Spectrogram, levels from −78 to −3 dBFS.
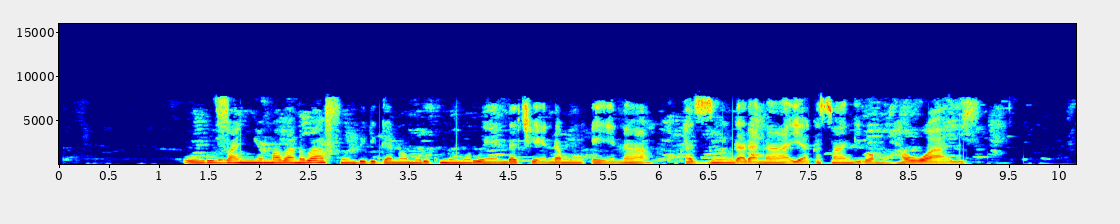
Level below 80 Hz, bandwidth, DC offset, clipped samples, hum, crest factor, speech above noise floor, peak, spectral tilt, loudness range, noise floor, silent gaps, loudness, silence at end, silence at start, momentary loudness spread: -50 dBFS; 8.2 kHz; under 0.1%; under 0.1%; none; 16 dB; 45 dB; -2 dBFS; -5 dB/octave; 3 LU; -61 dBFS; none; -17 LUFS; 0.75 s; 1.25 s; 8 LU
